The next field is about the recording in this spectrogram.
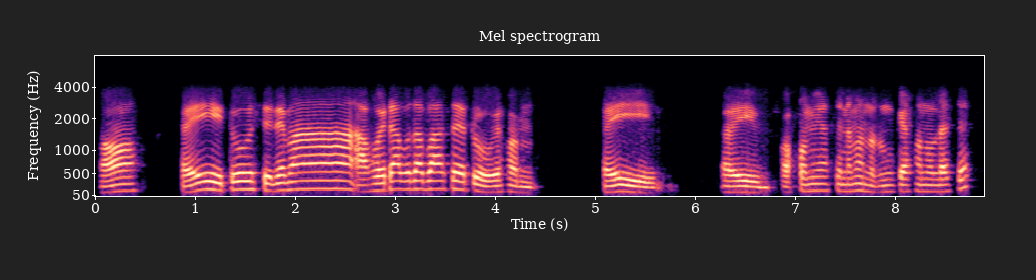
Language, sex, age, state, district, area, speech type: Assamese, male, 45-60, Assam, Charaideo, rural, conversation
